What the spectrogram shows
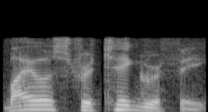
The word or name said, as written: biostratigraphy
